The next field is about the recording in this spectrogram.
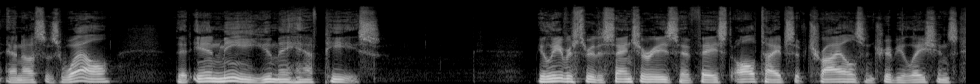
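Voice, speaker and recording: A man with a fairly low voice and an American accent reads a scripted devotional as a pastor. His delivery is that of a prepared reflection on scripture, spoken directly to the listener.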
